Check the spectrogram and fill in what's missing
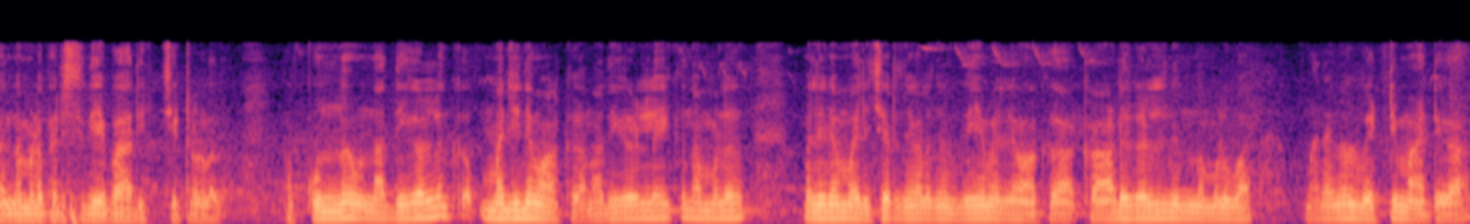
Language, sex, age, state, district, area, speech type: Malayalam, male, 45-60, Kerala, Alappuzha, rural, spontaneous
